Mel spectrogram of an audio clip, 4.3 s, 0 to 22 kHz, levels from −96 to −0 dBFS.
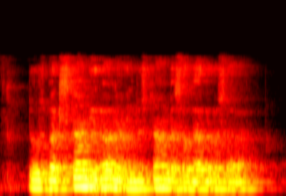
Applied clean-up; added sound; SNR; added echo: none; none; none; reverberation time 1.0 s.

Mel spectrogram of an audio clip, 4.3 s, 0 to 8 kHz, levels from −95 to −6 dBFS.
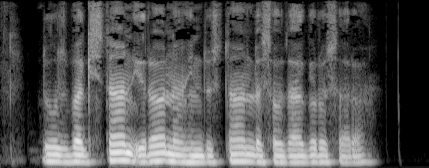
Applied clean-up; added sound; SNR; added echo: none; none; none; none.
